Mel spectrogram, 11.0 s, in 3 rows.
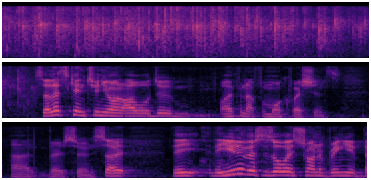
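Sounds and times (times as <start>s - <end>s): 
audience applause: 0.0s - 4.0s
speech: 4.0s - 10.9s.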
